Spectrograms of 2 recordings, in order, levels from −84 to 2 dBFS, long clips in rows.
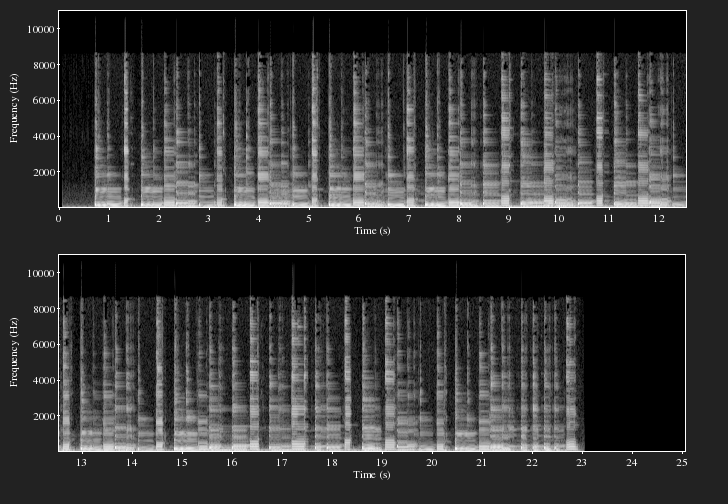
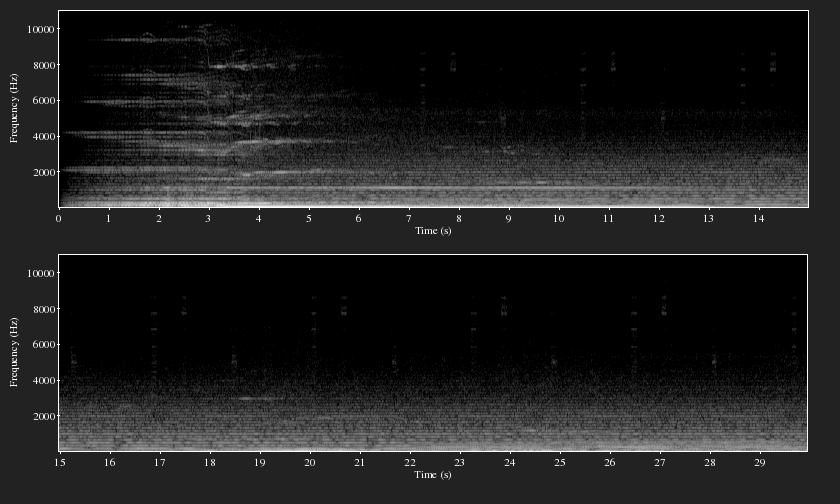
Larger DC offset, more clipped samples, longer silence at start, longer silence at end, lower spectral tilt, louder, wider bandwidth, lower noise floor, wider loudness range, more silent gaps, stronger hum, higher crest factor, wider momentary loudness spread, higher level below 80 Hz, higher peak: first, 0.5% vs 0.2%; neither; first, 0.7 s vs 0.4 s; first, 2.1 s vs 0 s; second, -6 dB/octave vs -8 dB/octave; first, -13 LUFS vs -23 LUFS; first, 9 kHz vs 5 kHz; about the same, -41 dBFS vs -44 dBFS; second, 2 LU vs 19 LU; neither; neither; about the same, 12 dB vs 16 dB; second, 5 LU vs 20 LU; about the same, -18 dBFS vs -18 dBFS; about the same, 0 dBFS vs -2 dBFS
